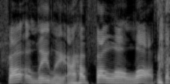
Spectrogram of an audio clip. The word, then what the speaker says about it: Faalele: Well, the Jaguars did make it official when it comes to acquiring offensive lineman Daniel Faal. No, Fa Alle. That's how it's pronounced. Fa Alle.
